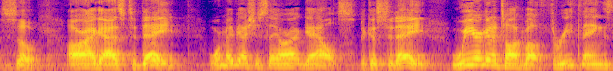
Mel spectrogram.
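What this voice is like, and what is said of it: Slightly scratchy, strained voice. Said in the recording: “I've screamed extra this week, and my voice is not doing the greatest ... I just a little scratchy voice today”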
